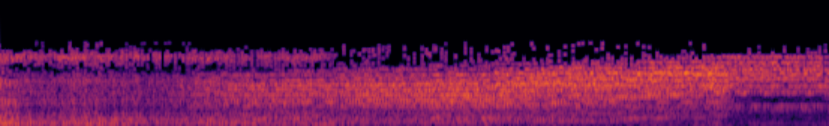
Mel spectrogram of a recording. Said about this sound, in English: As the taxi bearing Lois Lane drives off, Clark Kent ducks into a narrow space between two buildings.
